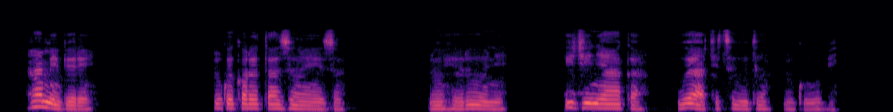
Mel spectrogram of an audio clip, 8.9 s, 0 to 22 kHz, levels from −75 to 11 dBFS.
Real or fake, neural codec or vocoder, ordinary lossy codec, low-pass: real; none; Opus, 64 kbps; 7.2 kHz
